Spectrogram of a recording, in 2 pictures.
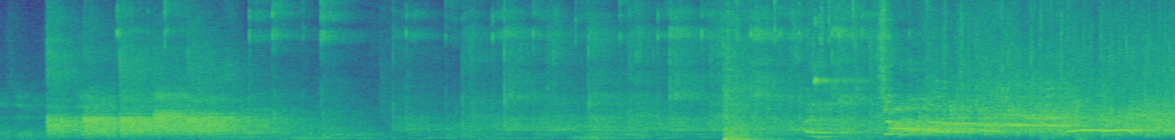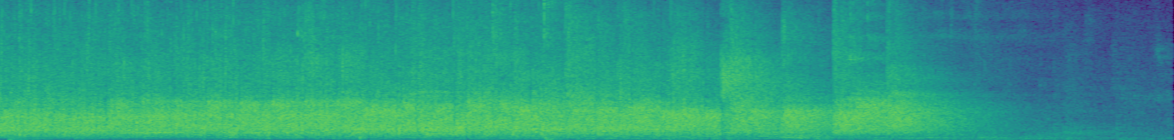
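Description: Table tennis hall between rallies: scattered voices and sharp clicks of balls from the tables. From about nine seconds in, a loud steady rushing noise takes over and fades out near the end.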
